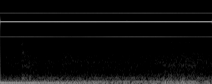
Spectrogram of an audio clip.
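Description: A steady high-pitched electronic whine, with a low bass note from the rap beat held underneath and fading out.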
